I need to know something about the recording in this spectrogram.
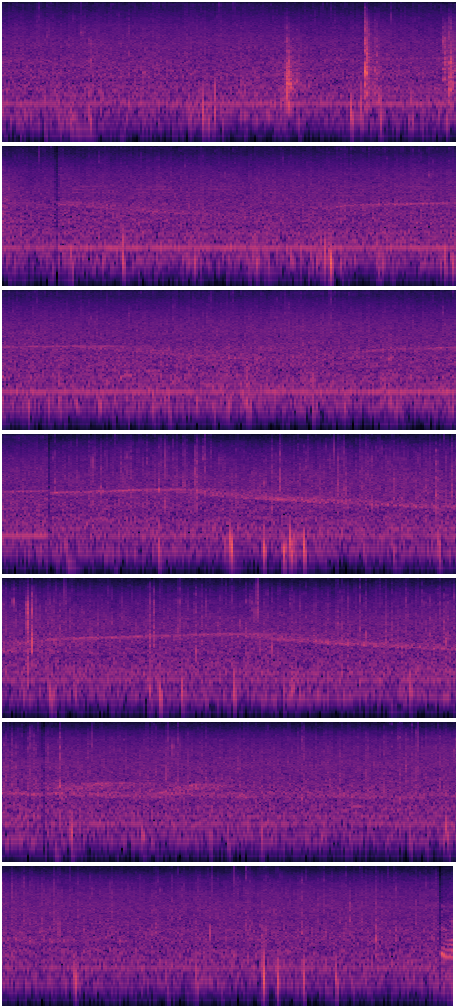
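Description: Steady rain on a wet street, with a distant emergency-vehicle siren wailing, its pitch slowly rising and falling, from a few seconds in until near the end. A low steady hum cuts off suddenly about halfway through, and a few sharp taps are heard in the first few seconds.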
